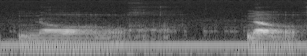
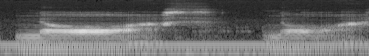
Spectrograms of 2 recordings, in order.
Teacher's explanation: So the sequence of the O followed by a very tiny A sound, both of those are coming before the het. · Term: furtive pathach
